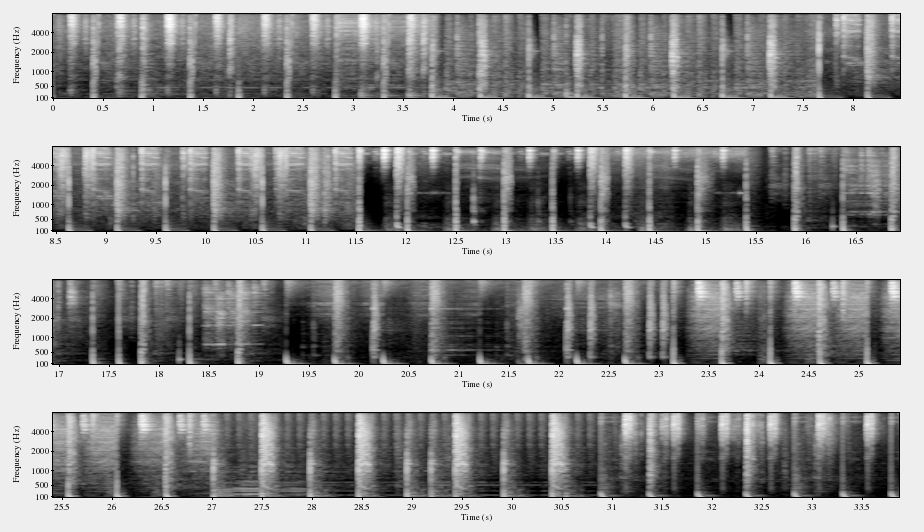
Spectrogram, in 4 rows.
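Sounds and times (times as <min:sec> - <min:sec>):
drum: 0:00.0 - 0:33.8.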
